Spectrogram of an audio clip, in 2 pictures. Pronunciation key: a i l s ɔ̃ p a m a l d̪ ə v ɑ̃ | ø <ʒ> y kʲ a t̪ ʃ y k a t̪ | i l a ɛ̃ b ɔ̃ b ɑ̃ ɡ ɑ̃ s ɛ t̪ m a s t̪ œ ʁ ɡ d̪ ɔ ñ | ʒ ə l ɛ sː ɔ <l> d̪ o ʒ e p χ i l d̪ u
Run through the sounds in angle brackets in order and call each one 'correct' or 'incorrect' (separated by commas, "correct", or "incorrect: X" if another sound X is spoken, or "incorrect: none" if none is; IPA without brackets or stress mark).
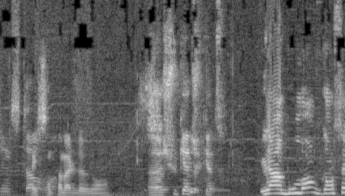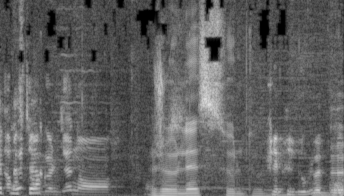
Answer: incorrect: ʃ, correct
